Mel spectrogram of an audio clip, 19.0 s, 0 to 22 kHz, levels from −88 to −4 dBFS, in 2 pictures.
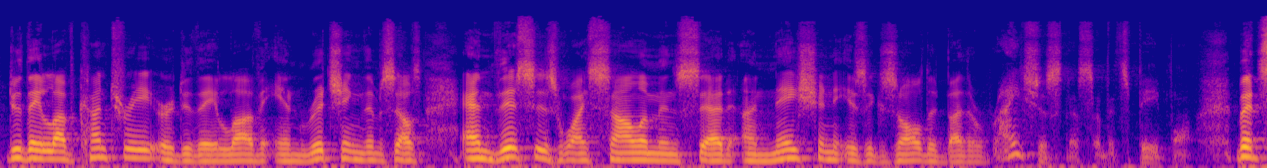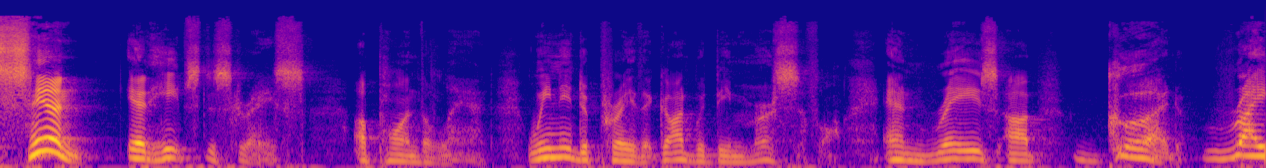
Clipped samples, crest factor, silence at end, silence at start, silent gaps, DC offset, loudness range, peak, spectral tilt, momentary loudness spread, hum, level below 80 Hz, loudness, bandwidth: under 0.1%; 26 dB; 0 s; 0.05 s; none; under 0.1%; 10 LU; 0 dBFS; -5 dB/octave; 18 LU; none; -56 dBFS; -25 LUFS; 15.5 kHz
